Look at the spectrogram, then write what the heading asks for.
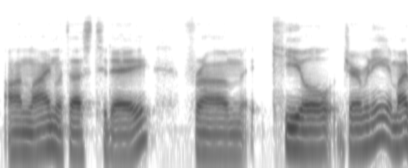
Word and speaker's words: Kiel: Clint Hansen online with us today from Kiel, Germany. Am I pronouncing that correctly? Is it It's Kiel? very easy to pronounce, yes.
